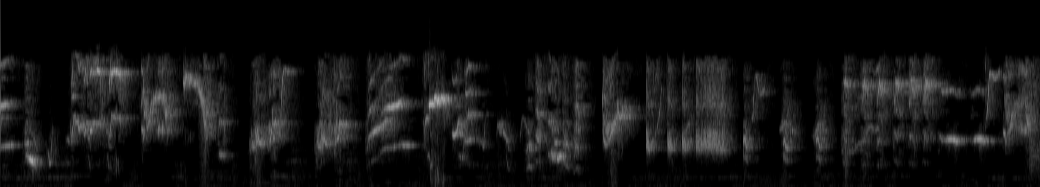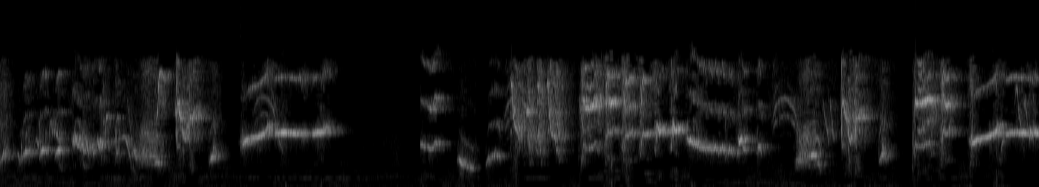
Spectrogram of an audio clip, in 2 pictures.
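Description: A songbird sings a loud, varied song of whistles and chirps close by.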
